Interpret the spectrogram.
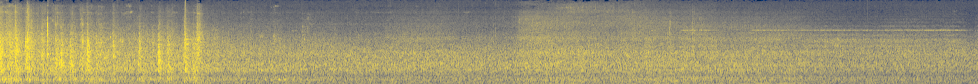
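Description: A train rolling past, its wheels clicking over rail joints for the first few seconds, then settling into a steady, quieter rumble. A faint high steady whine is heard in the second half.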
